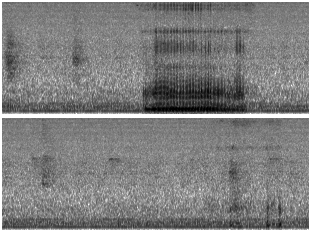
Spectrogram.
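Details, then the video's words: A pet dog snoring while asleep indoors: one loud, rough, low snore lasting about a second and a half, then quiet room hum with faint breathing. "Snoring Bernard"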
